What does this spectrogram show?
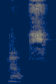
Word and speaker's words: nous: Oh, nous, even. I was saying it wrong. I just thought I'd check how to say it, and I say it wrong. Nous. Nous, says Google.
